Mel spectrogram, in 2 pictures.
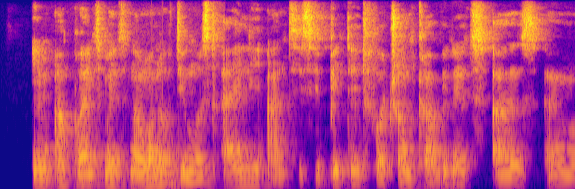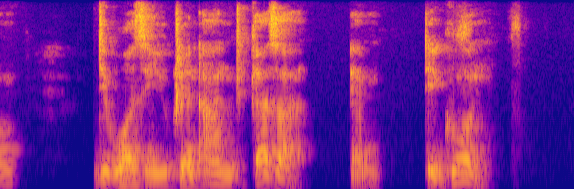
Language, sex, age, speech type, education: Nigerian Pidgin, male, 15-29, spontaneous, tertiary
